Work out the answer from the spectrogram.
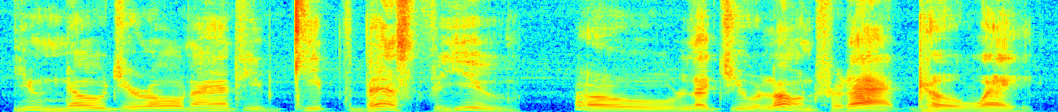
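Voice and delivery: coy, teasing cook; playful teasing. A narrator's reading. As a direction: tease the boy playfully. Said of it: "designed to be immensely facetious".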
